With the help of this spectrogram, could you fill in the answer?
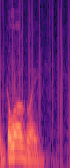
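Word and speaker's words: Gillogly: Now, how do you pronounce your name, Kevin? We've butchered it so far. That's okay. Gilogli. Gilogli. Right.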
